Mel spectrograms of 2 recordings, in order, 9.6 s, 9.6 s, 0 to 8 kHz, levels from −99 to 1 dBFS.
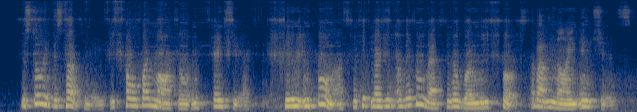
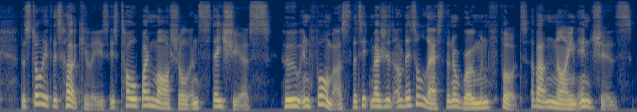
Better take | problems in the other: second | noise reduction (neural separator model SepFormer DNS4)

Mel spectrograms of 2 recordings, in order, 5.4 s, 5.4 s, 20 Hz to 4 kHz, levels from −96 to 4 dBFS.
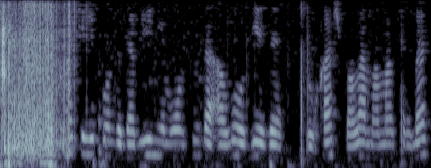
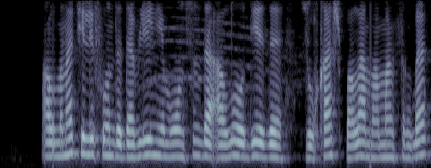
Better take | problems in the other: second | noise reduction (classical method Wiener filter)

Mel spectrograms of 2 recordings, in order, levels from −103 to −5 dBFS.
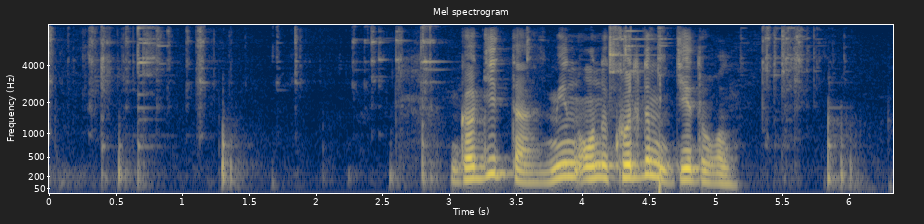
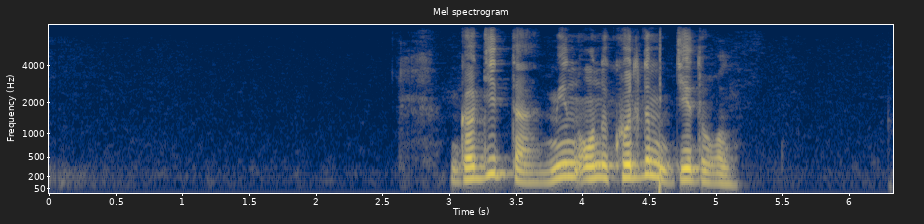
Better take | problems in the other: second | background sound (Cutlery, silverware); 20 dB below the speech

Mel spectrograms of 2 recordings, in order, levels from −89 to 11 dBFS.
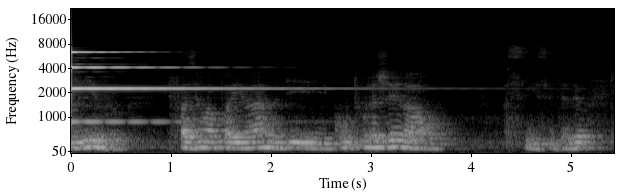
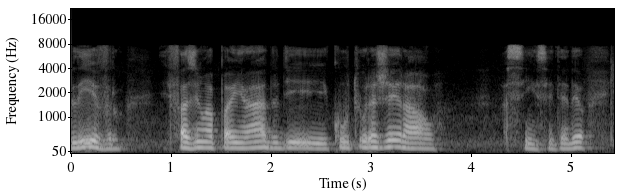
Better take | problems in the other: second | background sound (Bell); 5 dB above the speech // room echo; dies away in 0.8 s

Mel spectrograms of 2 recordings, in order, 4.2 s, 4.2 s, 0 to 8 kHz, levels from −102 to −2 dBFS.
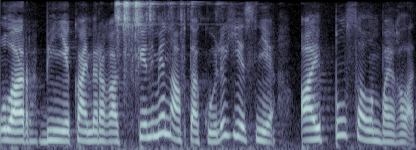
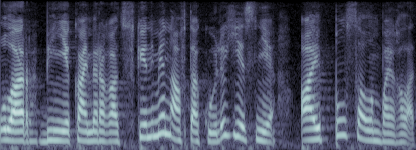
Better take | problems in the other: second | background sound (Tambourine); 10 dB below the speech

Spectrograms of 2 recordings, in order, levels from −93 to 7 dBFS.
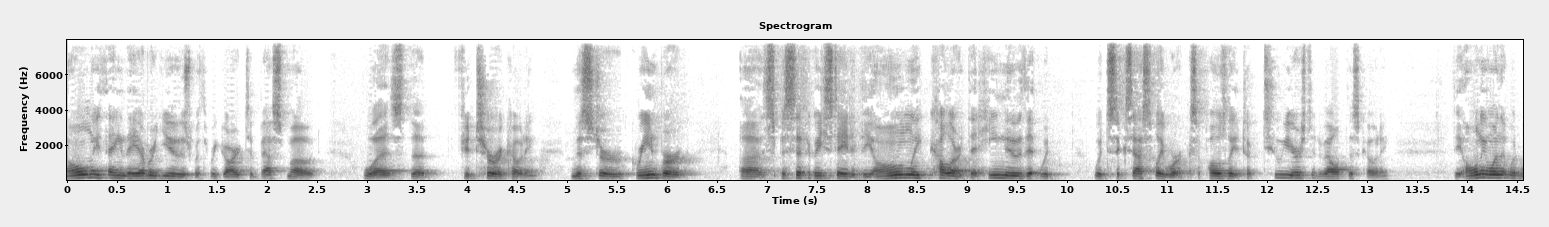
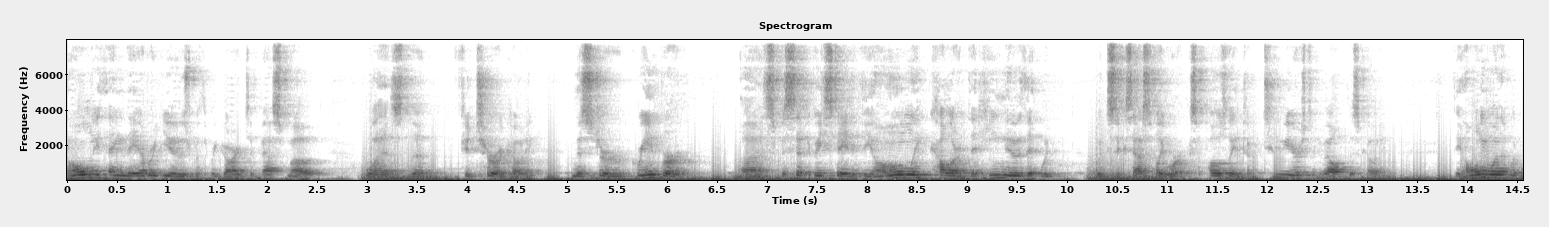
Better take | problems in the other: first | background sound (Wind); 3 dB above the speech // room echo; dies away in 0.5 s

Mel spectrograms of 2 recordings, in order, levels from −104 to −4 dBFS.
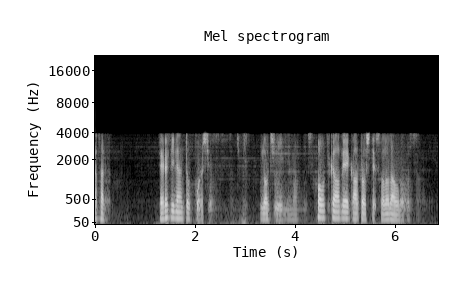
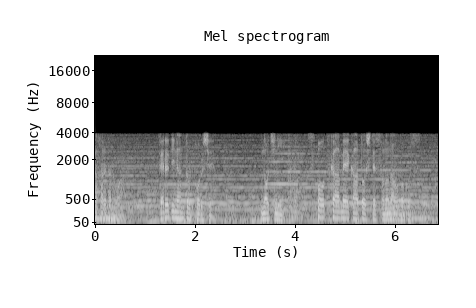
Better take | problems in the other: second | noise reduction (neural separator model SepFormer WHAMR!)

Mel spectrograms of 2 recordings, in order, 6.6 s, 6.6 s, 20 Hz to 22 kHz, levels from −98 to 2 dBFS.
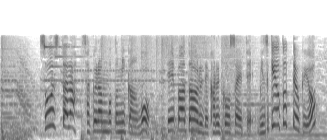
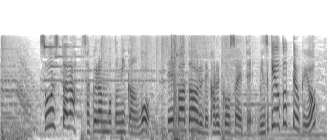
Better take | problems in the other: first | background sound (Gunshot, gunfire); 15 dB below the speech

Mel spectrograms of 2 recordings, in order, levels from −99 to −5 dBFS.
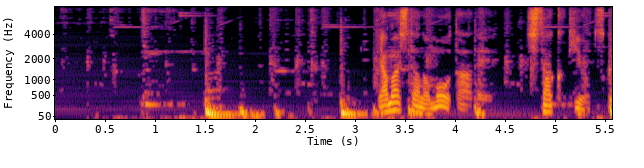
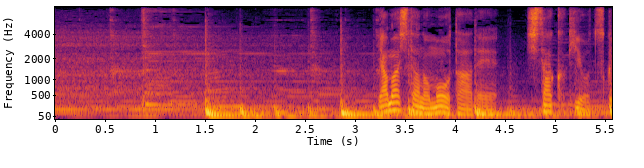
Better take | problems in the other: second | noise reduction (classical method spectral subtraction)

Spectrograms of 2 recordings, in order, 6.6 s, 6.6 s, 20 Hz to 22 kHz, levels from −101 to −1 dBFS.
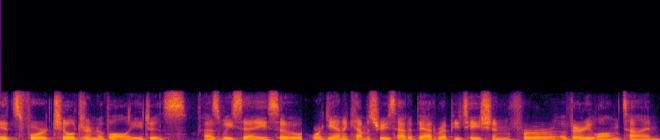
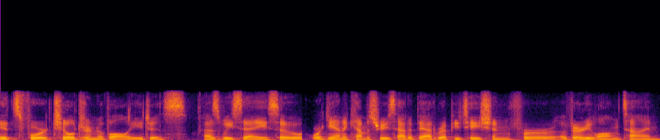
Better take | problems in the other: second | noise reduction (neural mask model Resemble Enhance denoiser)

